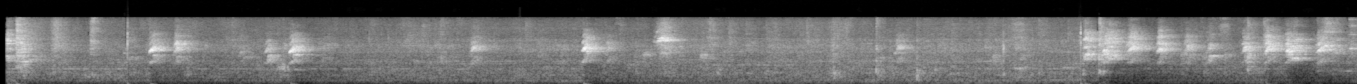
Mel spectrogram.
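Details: English Bulldog with a dog's high whimpers and short yelps in irregular bursts, loudest near the start and again in a dense run toward the end, over a steady background hiss.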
